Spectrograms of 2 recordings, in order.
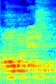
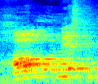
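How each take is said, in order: First: "ऑनेस्ट" beginning on a pure vowel; silent H. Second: "हॉनेस्ट" with a clear h before the vowel; H sounded. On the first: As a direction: drop the H and open "ऑनेस्ट" on o. ("ऑनेस्ट" को बिना ह के, स्वर से शुरू करके) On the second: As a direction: put a breath of H on the front of "हॉनेस्ट". ("हॉनेस्ट" को ह की आवाज़ से शुरू करके) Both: Shown as a demonstration. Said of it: "औ से पढ़ते हो या हौ से पढ़ते हो?".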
